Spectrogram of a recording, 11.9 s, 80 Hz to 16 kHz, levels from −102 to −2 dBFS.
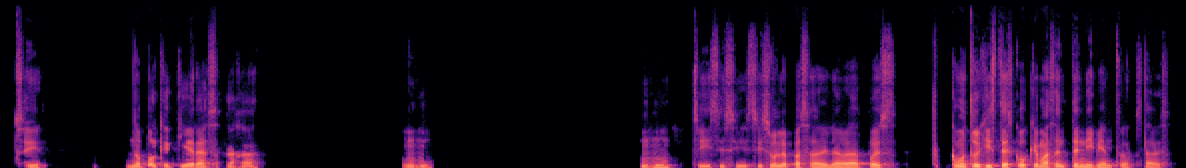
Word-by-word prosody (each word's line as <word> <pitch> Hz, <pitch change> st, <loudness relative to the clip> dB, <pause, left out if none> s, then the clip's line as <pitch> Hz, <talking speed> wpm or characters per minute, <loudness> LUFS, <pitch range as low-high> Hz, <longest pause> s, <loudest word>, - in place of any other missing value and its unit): Sí, -, -, -4 dB, 0.8 s
no 125 Hz, 0 st, -1 dB
porque 130 Hz, -, 0 dB
quieras, 110 Hz, -4 st, +1 dB
ajá. 120 Hz, +5 st, -4 dB, 1.4 s
Ujú. 120 Hz, -1 st, -5 dB, 2.1 s
Ujú. 185 Hz, +7 st, -3 dB
Sí 145 Hz, -, -2 dB
sí -, -, -7 dB
sí 120 Hz, -1 st, -5 dB
sí 120 Hz, +1 st, -6 dB
suele 130 Hz, 0 st, +2 dB
pasar, 110 Hz, -2 st, +1 dB
y 110 Hz, -, +1 dB
la 105 Hz, 0 st, +2 dB
verdad, 105 Hz, 0 st, +2 dB
pues, -, -, +1 dB, 0.3 s
f -, -, -16 dB
como 130 Hz, 0 st, +4 dB
tú 145 Hz, -, +5 dB
dijiste, 165 Hz, +2 st, +4 dB
es 155 Hz, -, +5 dB
como 150 Hz, -2 st, +3 dB
que 135 Hz, -, +2 dB
más 115 Hz, +1 st, +3 dB
entendimiento, 105 Hz, -8 st, +1 dB
¿sabes? 95 Hz, -, -4 dB
125 Hz, 135 wpm, -27 LUFS, 110-135 Hz, 2.1 s, tú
